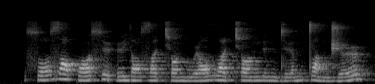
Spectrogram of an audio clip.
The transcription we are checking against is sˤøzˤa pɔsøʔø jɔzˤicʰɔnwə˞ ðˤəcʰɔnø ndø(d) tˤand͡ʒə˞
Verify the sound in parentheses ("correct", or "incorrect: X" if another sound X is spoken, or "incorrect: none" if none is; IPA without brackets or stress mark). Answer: incorrect: n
